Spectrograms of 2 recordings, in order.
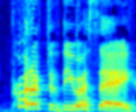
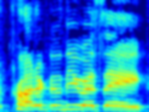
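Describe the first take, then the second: First: Loud, high squeak on the words. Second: Loud, raised, steadier proclamation; loud redo. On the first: Vlogger reading the can label proudly, voice squeaking high and loud. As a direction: proclaim it till the voice squeaks. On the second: Vlogger rereading the label after a squeak, loud amused proclamation. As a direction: proclaim it loudly, amused at yourself. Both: Real, not acted. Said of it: "my voice just squeaked".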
